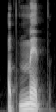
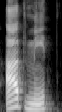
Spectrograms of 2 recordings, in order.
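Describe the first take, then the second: First: The stress is on the second syllable. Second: The stress is on the first syllable. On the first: "La sílaba fuerte está en la I" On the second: "Si fuera admit con el acento en la A"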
